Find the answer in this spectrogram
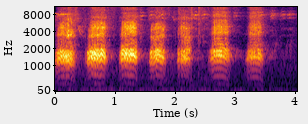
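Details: A pair of large-billed crows in a forest, their noisy cries echoing: seven loud, harsh caws at about two per second, each a hoarse, slightly arched cry.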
